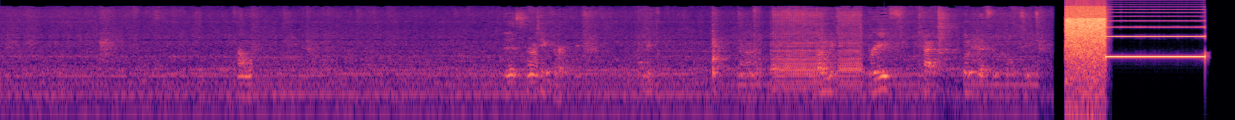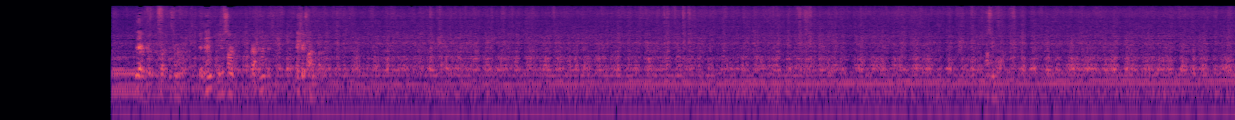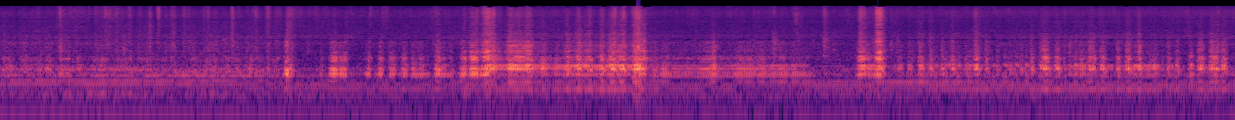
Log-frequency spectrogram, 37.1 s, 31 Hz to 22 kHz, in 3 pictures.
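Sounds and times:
cotton candy machine humming: 0.0s - 8.9s.

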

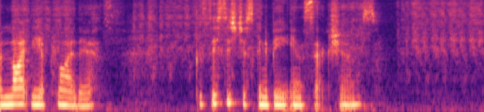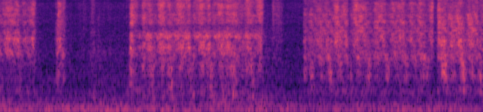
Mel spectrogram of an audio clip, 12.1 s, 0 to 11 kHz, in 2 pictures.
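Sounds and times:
pad rubbing pastel on paper: 0.1s - 1.0s, 1.7s - 2.6s, 4.4s - 6.9s, 7.6s - 12.0s.

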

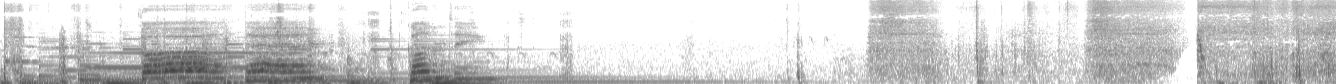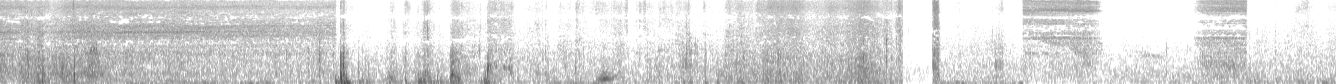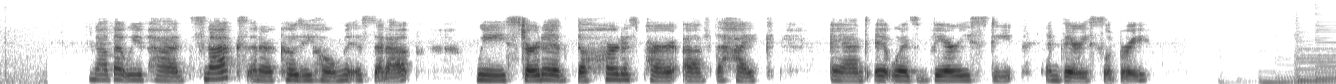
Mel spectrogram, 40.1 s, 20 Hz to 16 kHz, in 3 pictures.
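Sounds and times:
nylon camping gear rustling: 8.7s - 23.6s, 25.3s - 27.2s.

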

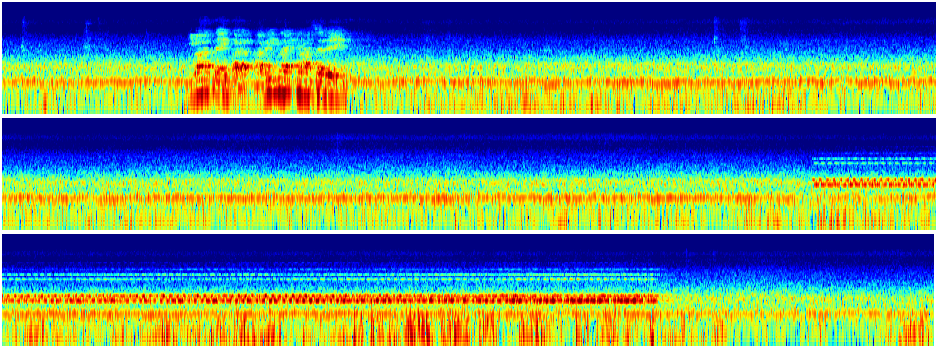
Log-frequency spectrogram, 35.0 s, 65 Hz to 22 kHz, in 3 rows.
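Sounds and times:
electric train humming: 0.0s - 35.0s
multi-tone chime: 21.8s - 31.7s.

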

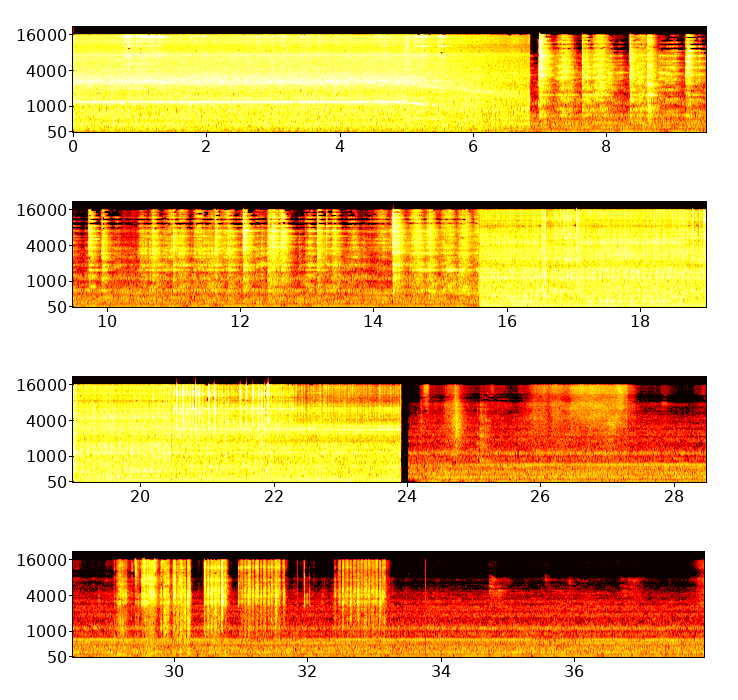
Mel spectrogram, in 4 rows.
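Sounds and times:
drill press humming: 1.4s - 6.9s, 15.6s - 24.0s
table saw blade whining down: 15.6s - 23.9s.

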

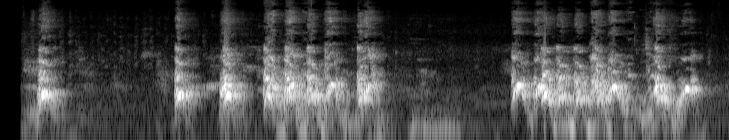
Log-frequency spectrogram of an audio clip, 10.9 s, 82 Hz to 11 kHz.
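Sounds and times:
dog barking: 0.4s - 1.1s, 2.4s - 6.6s, 7.6s - 10.7s.

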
